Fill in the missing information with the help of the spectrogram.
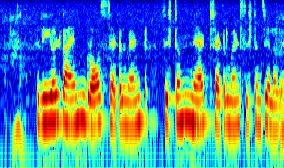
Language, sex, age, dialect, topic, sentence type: Hindi, female, 18-24, Kanauji Braj Bhasha, banking, statement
